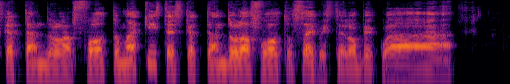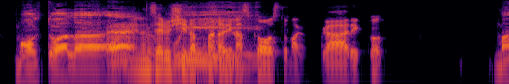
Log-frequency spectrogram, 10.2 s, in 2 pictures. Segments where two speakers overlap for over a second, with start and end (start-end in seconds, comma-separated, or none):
6.2-7.7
